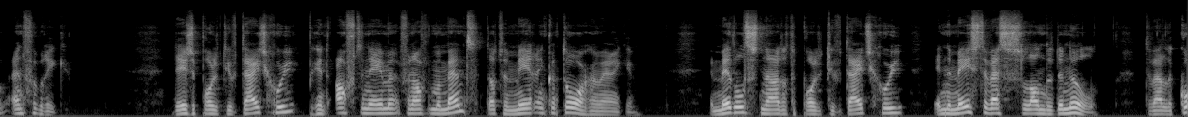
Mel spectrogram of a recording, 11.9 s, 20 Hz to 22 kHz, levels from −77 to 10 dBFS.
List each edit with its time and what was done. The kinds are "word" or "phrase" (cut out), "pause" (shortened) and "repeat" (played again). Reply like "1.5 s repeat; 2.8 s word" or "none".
none

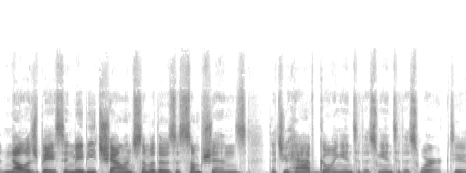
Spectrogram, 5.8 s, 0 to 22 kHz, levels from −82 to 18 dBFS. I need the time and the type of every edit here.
4.7 s repeat

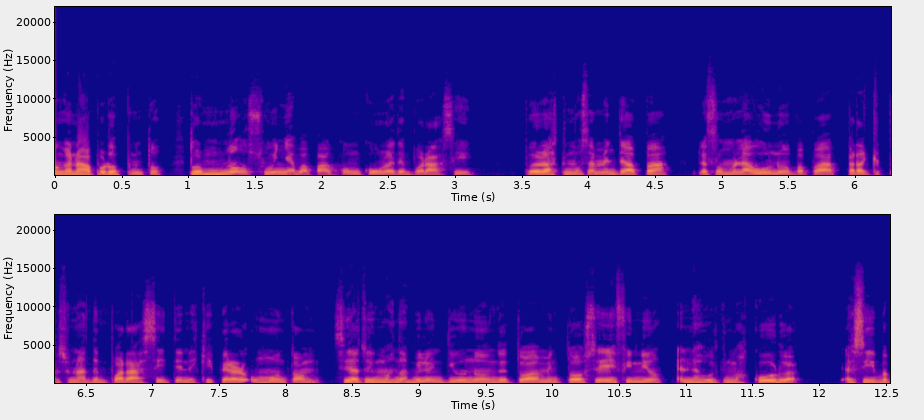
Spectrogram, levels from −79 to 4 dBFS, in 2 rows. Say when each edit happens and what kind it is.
0.9 s pause; 4.7 s pause; 8.3 s pause; 10.9 s pause

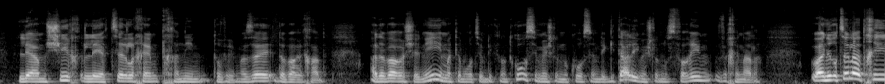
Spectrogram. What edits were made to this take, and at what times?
none

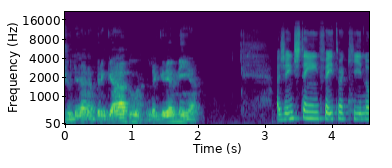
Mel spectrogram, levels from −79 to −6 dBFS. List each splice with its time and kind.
none

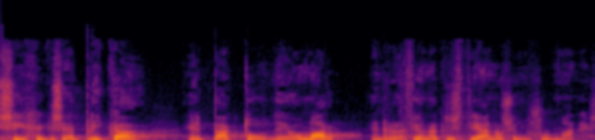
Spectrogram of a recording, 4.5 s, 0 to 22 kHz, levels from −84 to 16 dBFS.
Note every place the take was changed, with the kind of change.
2.7 s pause

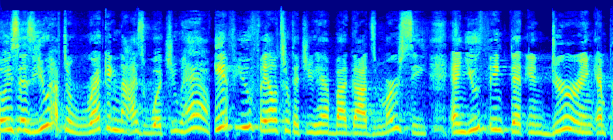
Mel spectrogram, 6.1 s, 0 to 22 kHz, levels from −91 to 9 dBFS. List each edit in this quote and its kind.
2.1 s word; 2.9 s phrase

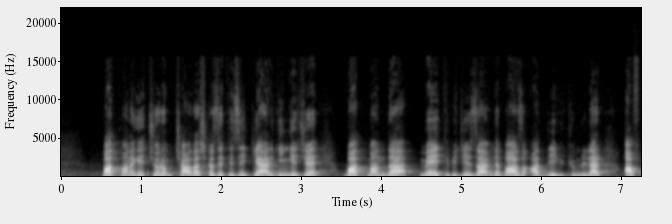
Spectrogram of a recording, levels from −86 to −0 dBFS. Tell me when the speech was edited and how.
none

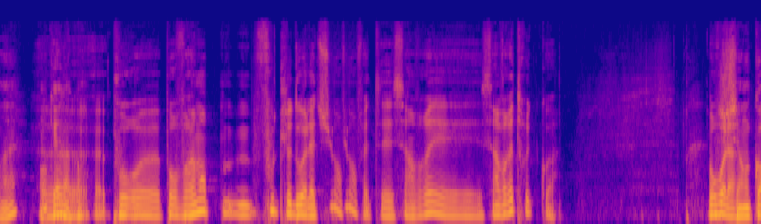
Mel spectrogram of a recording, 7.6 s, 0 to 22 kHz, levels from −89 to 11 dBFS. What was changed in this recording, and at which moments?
3.4 s repeat

